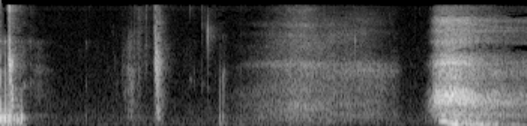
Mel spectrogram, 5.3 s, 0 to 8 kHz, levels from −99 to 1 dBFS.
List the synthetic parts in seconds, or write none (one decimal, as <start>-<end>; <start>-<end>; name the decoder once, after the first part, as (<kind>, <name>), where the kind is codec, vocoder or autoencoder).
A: 0.0-3.2 (vocoder, Vocos)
